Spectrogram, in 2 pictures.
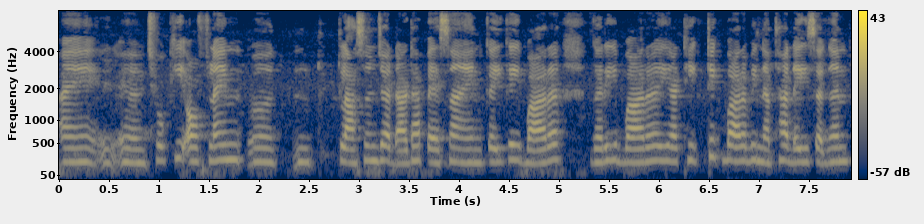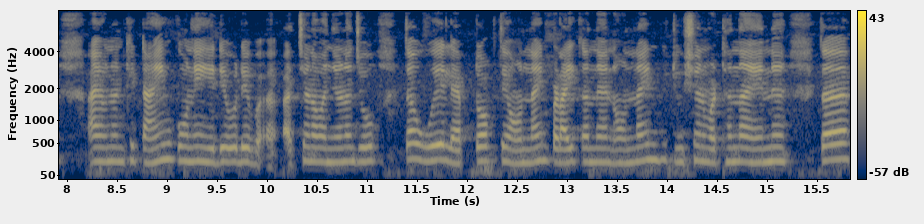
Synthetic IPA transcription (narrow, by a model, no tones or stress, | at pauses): ɛ̃ːt͡ɕʰoːkiʔɔːflaːɪn | klaːsʊnɪ̆d͡ʑaːɗaːɖʱapɛːsaːɦɪnɪ̆kɐikɐiɓaːɾɡɐɾiːbbaːɾjaʈʰiːk̚ʈʰiːk̚baːɾbɪnɐt̪ʰaɗɐisɐɡʱənɪ̆ɛ̃ːʊn̤ənɪ̆kʰeːʈaːɪmkoːneɦeɗeoɗeɐt͡ɕəɽ̃̆ʋɐ̃ɲəɽ̃̆d͡ʑoːt̪ɐʊɦelɛːp̚ʈɔːpt̪eɔːnlaːɪnpɐɽaːikɐ̃nd̪aːɦɪnɪɔːnlaːɪnbɪʈjuːʃənʋɐʈʰə̃nd̪aːɦɪnɪ̆t̪ɐ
